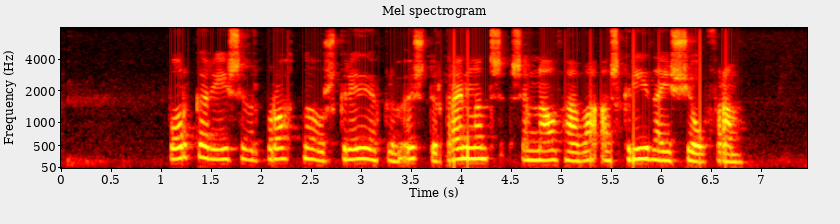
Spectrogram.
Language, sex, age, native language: Icelandic, female, 40-49, Icelandic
